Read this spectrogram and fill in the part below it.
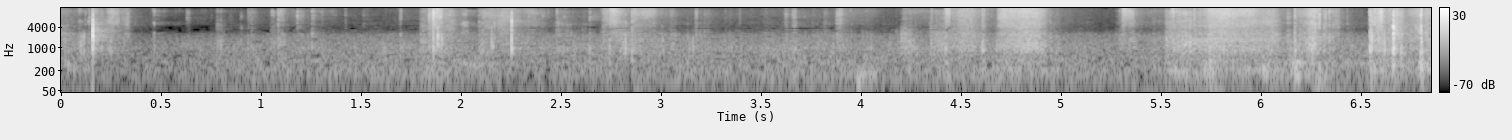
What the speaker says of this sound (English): fold this half line to this center line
